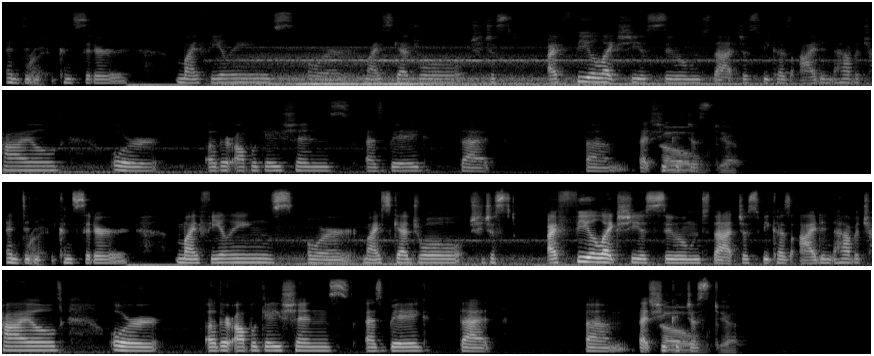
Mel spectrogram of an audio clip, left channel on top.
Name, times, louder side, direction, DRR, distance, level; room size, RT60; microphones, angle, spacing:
voice 1, 0.0-5.0 5.5-10.3 10.7-12.0 12.3-13.0 13.3-13.6 14.5-15.7, right 8 dB, 85° right, 0.3 m, -29 dB
sound 1, 1.2-9.6 9.9-10.0, right 1 dB, 50° right, 0.7 m, -48 dB
sound 2, 2.0-11.1 11.5-11.6, left 10 dB, 80° left, 0.3 m, -38 dB
voice 2, 15.3-16.1, right 3 dB, 20° right, 0.9 m, -37 dB
11.5 x 5.7 x 2.3 m
head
